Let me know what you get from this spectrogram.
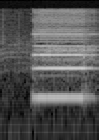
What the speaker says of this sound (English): I think a fire alarm just went off in our building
